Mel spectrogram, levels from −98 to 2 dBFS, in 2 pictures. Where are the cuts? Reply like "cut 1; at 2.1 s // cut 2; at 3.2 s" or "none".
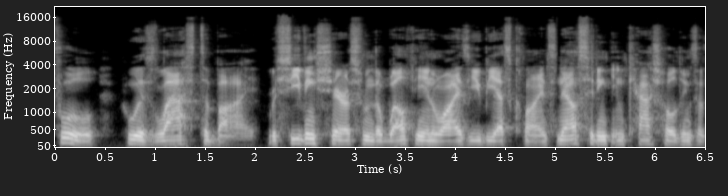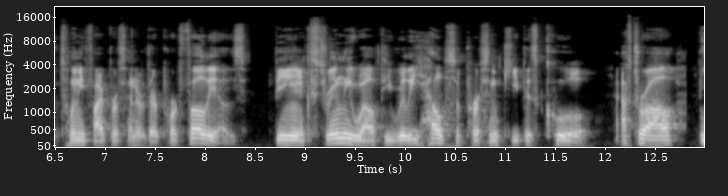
cut 1; at 5.6 s // cut 2; at 8.6 s

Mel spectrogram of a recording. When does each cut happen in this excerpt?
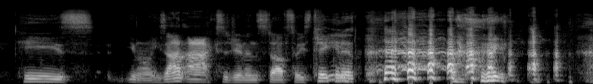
cut 1; at 3.5 s

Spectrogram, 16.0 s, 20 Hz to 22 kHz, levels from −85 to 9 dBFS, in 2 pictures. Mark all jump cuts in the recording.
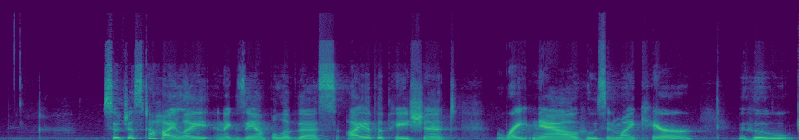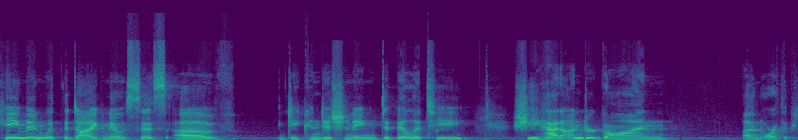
none

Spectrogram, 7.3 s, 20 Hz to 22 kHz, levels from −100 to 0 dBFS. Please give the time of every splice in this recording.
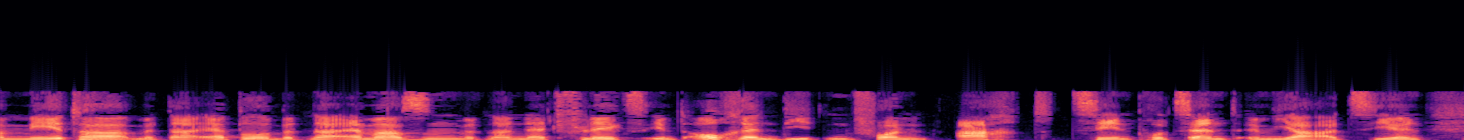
cut 1; at 2.3 s

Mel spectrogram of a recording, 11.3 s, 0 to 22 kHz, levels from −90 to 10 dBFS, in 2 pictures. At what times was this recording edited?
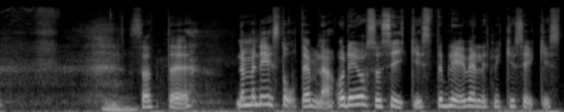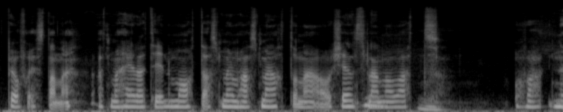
none

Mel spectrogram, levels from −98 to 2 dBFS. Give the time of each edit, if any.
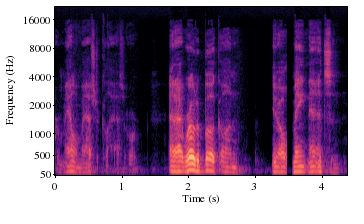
cut 1; at 3.5 s

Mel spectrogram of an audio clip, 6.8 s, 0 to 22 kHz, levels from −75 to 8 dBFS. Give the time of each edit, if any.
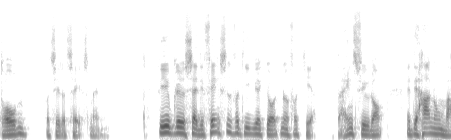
cut 1; at 2.2 s // cut 2; at 4.9 s

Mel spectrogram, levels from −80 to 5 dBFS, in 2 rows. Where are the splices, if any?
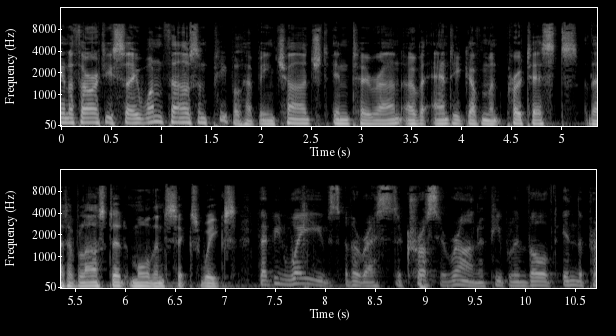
cut 1; at 7.2 s

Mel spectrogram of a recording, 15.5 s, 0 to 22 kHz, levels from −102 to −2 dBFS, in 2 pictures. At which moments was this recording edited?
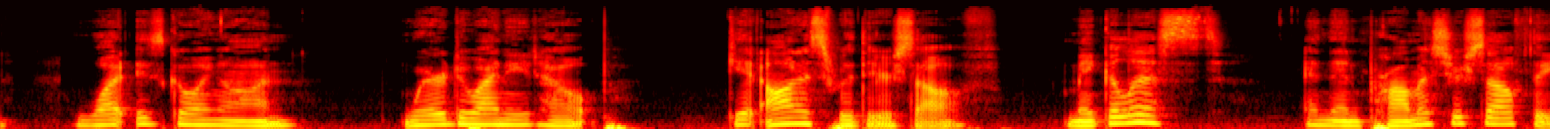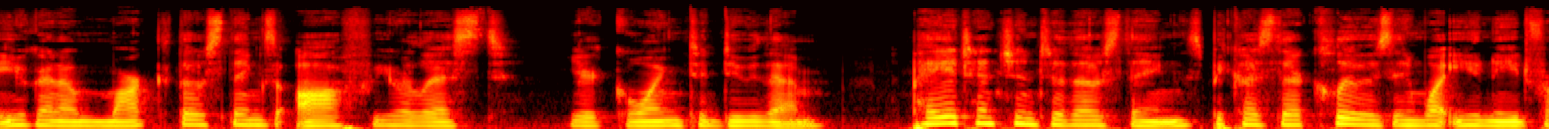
cut 1; at 3.4 s // cut 2; at 12.2 s

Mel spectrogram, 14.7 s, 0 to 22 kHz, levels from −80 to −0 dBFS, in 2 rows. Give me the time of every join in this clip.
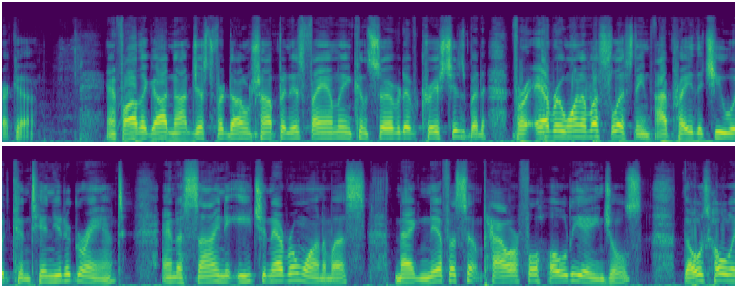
cut 1; at 1.0 s // cut 2; at 6.5 s // cut 3; at 12.1 s

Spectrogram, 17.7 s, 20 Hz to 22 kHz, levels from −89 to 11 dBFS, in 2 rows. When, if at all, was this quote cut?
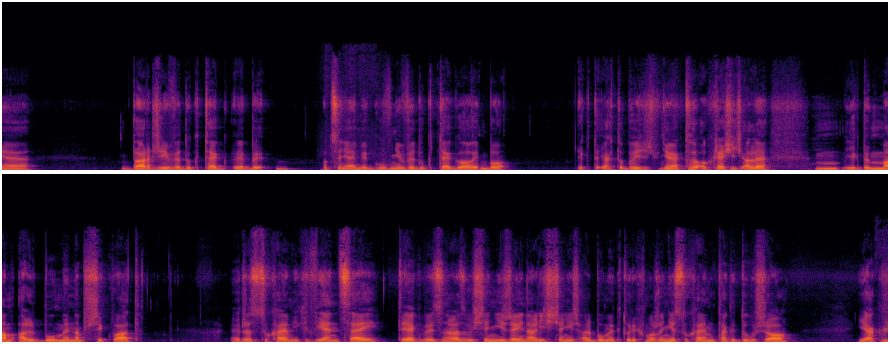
cut 1; at 4.7 s // cut 2; at 11.3 s // cut 3; at 12.7 s

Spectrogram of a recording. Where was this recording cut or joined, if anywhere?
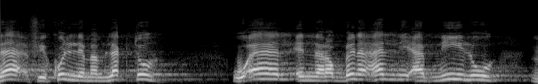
none

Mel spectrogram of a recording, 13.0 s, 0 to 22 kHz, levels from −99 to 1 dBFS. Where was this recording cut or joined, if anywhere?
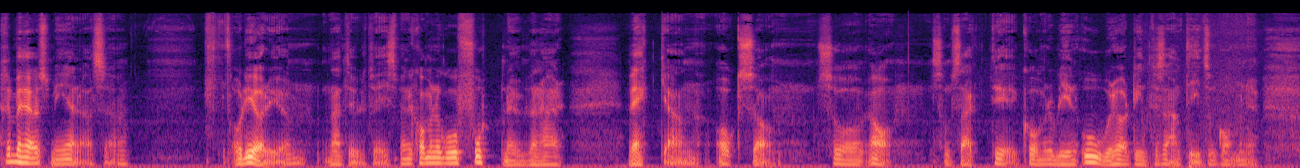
none

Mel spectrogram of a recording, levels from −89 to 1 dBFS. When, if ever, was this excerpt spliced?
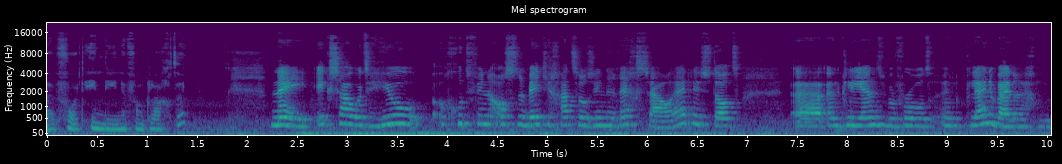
none

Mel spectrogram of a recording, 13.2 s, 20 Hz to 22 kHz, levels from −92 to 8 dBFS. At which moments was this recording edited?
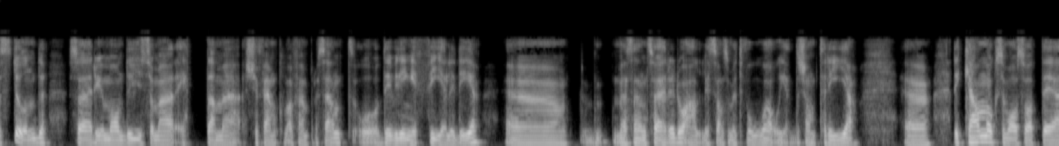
none

